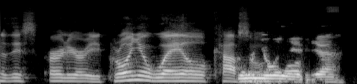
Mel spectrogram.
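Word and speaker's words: Granuaile: one of them so you gave me the pronunciation of this earlier gr whale castle Yeah gr whale Castle gra Al yeah she she was a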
